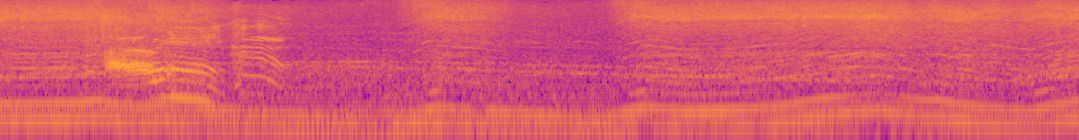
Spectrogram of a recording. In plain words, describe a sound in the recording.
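A motorcycle engine idles and revs up and down.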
